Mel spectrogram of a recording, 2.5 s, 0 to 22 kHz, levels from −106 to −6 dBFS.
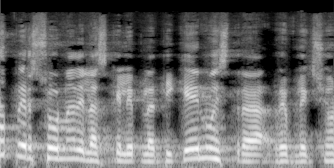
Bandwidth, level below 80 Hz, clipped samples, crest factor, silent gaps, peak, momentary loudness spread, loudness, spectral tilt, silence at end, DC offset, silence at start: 15.5 kHz; -48 dBFS; under 0.1%; 14 dB; none; -2 dBFS; 4 LU; -17 LUFS; -5 dB/octave; 0 s; under 0.1%; 0 s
